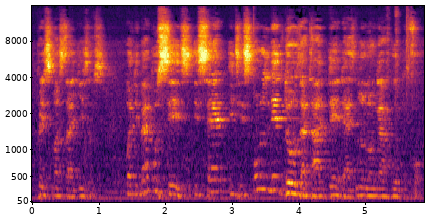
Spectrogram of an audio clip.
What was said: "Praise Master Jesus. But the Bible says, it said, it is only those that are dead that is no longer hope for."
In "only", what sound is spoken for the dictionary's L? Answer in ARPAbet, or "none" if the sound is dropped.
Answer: L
